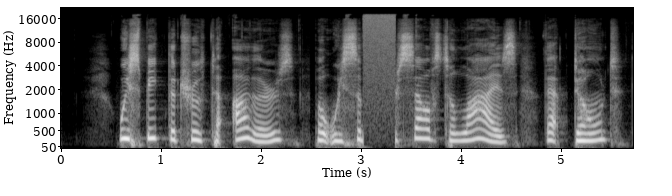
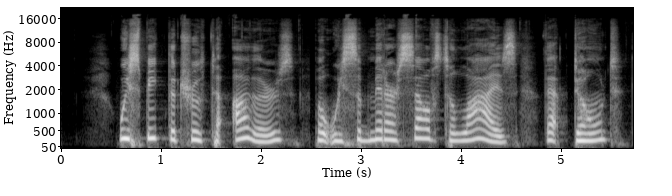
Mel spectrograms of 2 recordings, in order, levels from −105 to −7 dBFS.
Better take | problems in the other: second | audio cutting out; filled with static; at 3 s

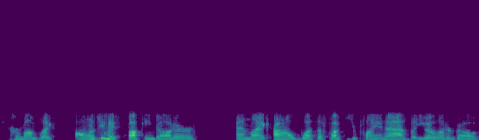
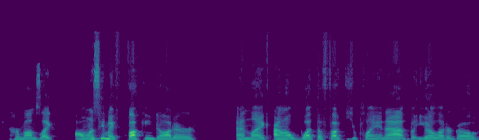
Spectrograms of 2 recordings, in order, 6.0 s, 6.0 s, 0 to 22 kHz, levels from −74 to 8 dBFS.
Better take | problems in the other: second | garbled, watery; badly; nothing above 4 kHz; slightly in the second

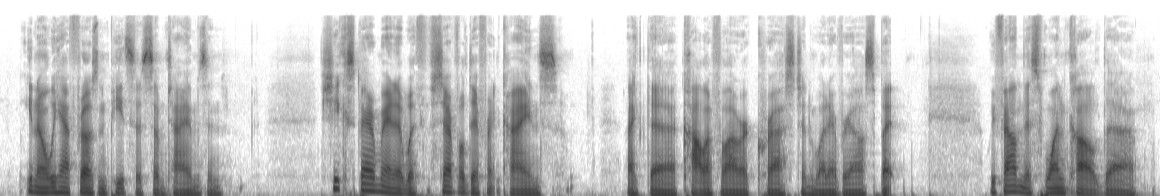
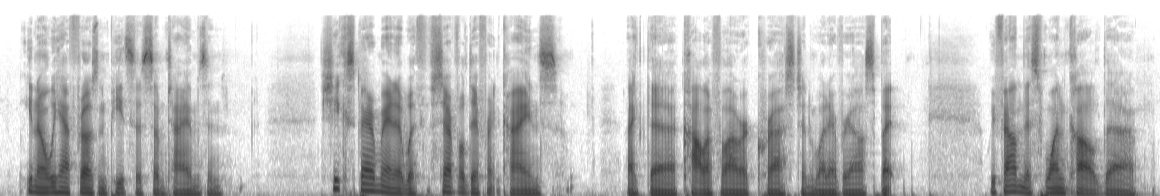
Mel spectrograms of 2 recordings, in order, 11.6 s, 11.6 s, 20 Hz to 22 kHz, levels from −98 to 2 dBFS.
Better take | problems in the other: neither | none

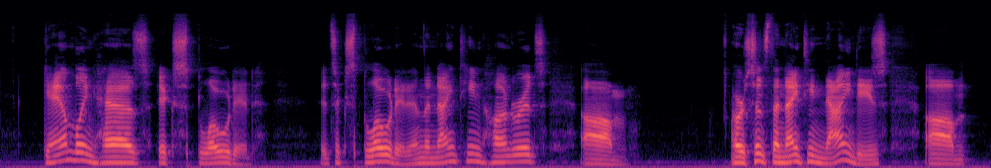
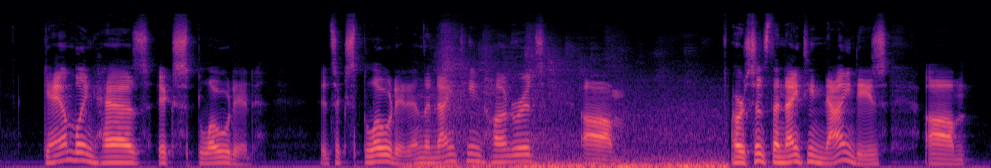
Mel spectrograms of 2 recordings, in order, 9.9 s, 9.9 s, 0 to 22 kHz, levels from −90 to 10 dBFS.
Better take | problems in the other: first | footsteps; noticeable; from 4 to 7.5 s; peak 7 dB below the speech

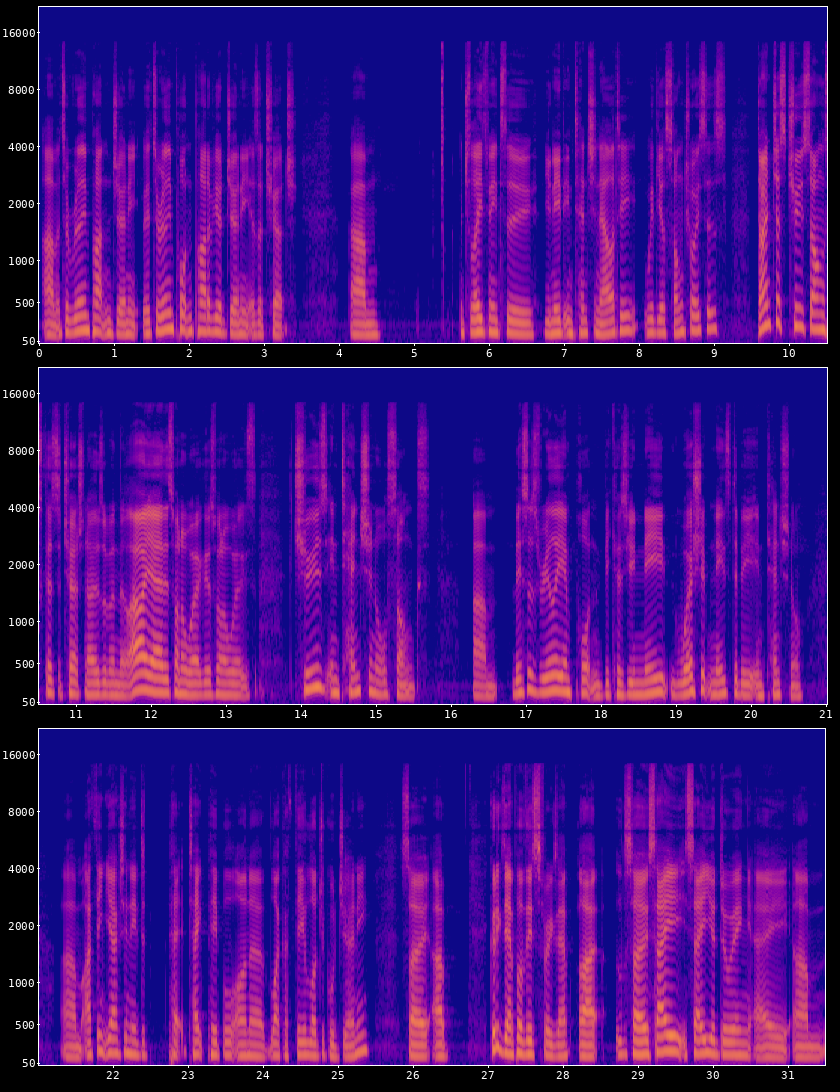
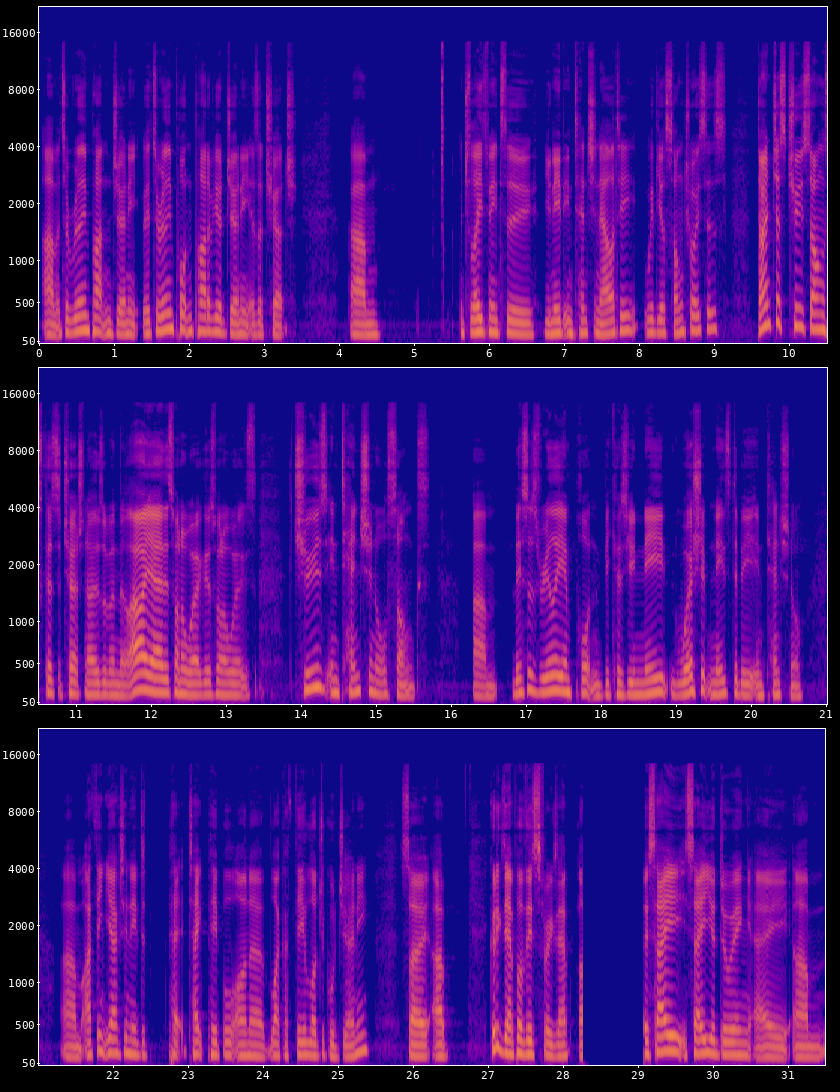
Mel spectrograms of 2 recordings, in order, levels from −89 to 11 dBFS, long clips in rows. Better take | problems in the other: first | audio cutting out; at 28 s for 1 s

